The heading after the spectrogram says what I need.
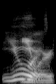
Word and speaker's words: Ewers: Ewers. That's how you say it. Ewers.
